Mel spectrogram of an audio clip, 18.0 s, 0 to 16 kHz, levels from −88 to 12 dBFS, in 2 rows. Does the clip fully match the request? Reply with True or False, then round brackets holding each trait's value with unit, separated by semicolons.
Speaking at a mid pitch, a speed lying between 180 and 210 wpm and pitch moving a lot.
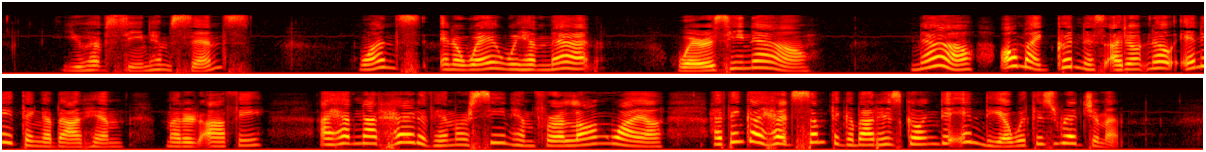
False (275 Hz; 185 wpm; 6.7 semitones)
